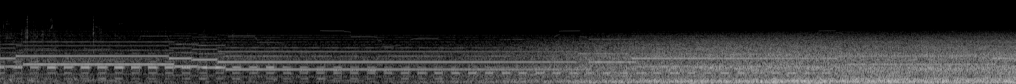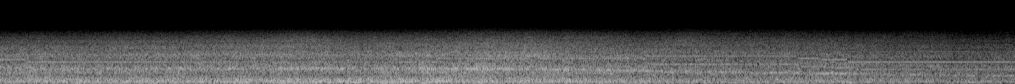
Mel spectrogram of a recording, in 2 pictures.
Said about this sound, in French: Ici, c'est un des plus gros avions qu'on ait, c'est le 747. Un 747 comme ça peut embarquer 150, 160 000 litres, quoi.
